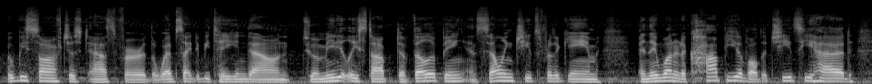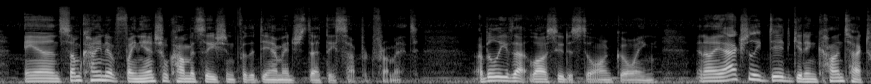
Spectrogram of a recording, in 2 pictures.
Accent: American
